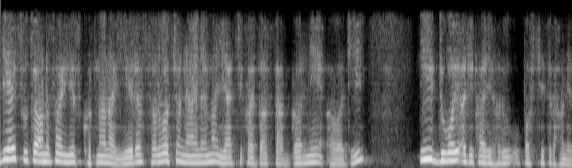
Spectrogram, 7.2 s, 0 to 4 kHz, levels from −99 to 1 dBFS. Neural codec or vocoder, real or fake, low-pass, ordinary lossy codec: codec, 16 kHz, 1.1 kbps, Voila-Tokenizer; fake; 3.6 kHz; none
